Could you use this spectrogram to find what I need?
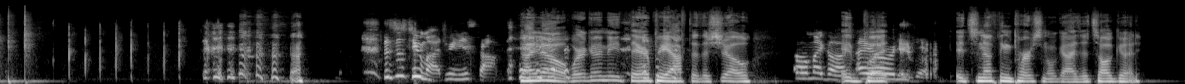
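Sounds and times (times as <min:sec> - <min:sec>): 
golf clap, soft light clapping: 0:00.0 - 0:02.0
laughter: 0:02.0 - 0:03.9, 0:05.1 - 0:07.5, 0:08.4 - 0:09.4
speech: 0:02.1 - 0:03.1, 0:03.8 - 0:11.5.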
